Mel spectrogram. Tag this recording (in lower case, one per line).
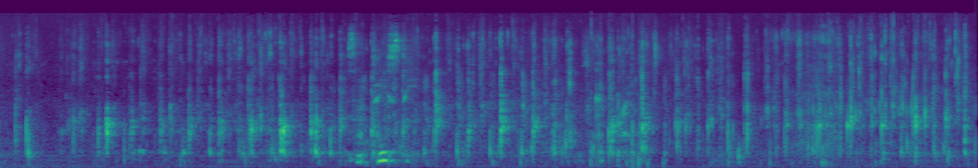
dog
domestic animals
animal
speech
chewing
inside a small room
